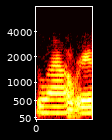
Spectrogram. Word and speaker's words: Lowry: and I'm amused because the Germans have a difficult time pronouncing her last name with its W, which they want to say is V.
